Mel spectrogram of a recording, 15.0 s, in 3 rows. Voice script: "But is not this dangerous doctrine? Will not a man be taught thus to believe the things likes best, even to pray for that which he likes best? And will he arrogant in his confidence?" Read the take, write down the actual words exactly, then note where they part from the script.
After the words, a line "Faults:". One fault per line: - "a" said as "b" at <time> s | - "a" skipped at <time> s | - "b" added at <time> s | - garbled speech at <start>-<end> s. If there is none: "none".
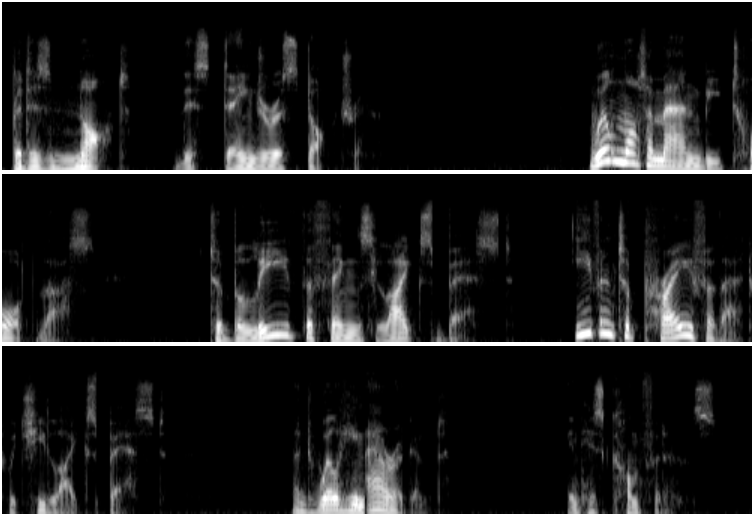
"But is not this dangerous doctrine? Will not a man be taught thus to believe the things likes best, even to pray for that which he likes best? And will he arrogant in his confidence?"
Faults:
none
